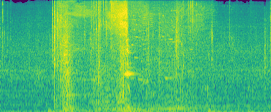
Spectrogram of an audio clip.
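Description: A machine hisses and whirs.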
